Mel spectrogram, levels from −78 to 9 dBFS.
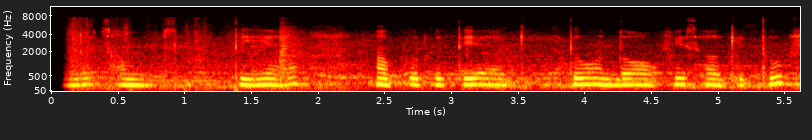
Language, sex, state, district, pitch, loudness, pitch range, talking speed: Kannada, female, Karnataka, Bellary, 200 Hz, -16 LUFS, 195-210 Hz, 65 wpm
